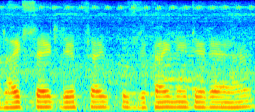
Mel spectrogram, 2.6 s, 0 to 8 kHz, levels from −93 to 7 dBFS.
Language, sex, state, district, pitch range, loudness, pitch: Hindi, male, Bihar, Katihar, 135-145 Hz, -18 LUFS, 140 Hz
